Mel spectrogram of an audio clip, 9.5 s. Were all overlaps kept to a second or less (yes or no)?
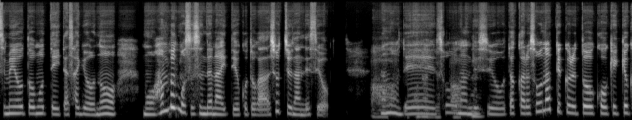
no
